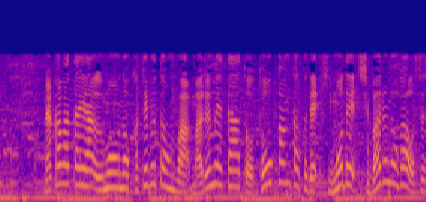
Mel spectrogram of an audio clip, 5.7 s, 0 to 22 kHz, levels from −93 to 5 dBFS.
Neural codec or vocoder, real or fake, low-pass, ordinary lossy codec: none; real; 7.2 kHz; none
